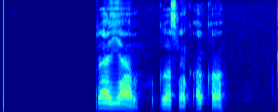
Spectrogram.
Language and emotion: Russian, neutral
